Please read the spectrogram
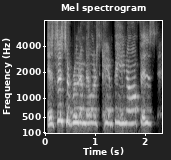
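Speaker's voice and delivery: acting out an angry caller in a high, tense pitch; mock-angry demand, pitched well up; irate caller. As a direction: play the irate man on the phone. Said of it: "the person is irate and angry".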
